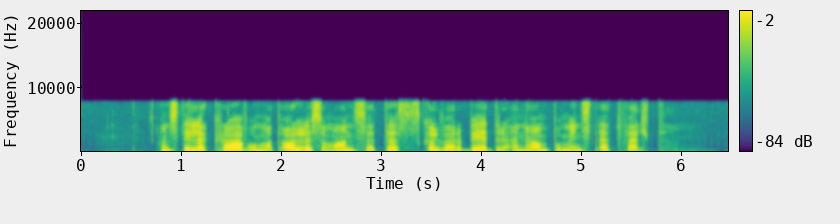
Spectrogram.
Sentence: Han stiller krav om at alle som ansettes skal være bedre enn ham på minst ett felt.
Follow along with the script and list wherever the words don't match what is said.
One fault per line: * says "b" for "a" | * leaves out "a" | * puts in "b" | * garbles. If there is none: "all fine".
all fine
